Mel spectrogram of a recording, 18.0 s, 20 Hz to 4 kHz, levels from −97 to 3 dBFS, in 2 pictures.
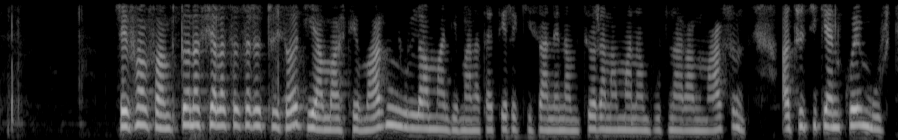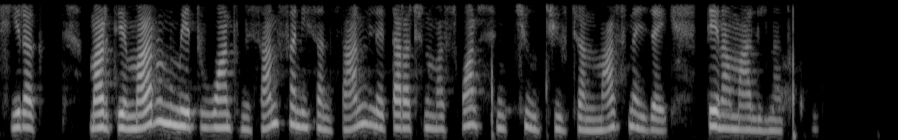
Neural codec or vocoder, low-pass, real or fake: none; 3.6 kHz; real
